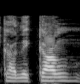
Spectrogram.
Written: Canecam

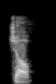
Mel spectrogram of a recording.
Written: Chop

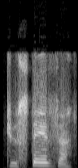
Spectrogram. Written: Justeza

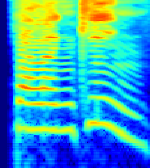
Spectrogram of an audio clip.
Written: palanquim

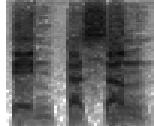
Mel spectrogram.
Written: Tentacam

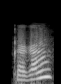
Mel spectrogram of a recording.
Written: Cagam

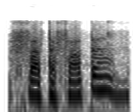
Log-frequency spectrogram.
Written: fata fata

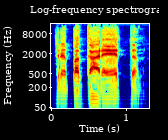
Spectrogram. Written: Trepa Careta

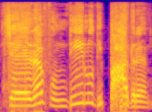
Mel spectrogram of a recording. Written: Chera Fundilho Di Padre

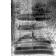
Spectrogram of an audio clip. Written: Pulu

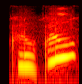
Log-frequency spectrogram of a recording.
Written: Cluclu

